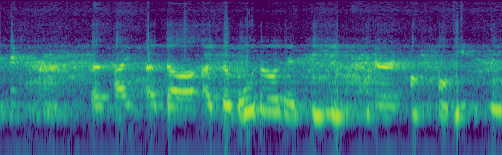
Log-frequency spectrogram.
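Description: A radio receiver plays a thin, narrow-sounding voice through its loudspeaker.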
